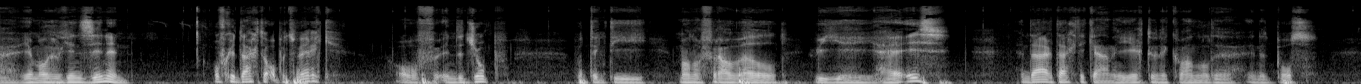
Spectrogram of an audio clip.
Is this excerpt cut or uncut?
cut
